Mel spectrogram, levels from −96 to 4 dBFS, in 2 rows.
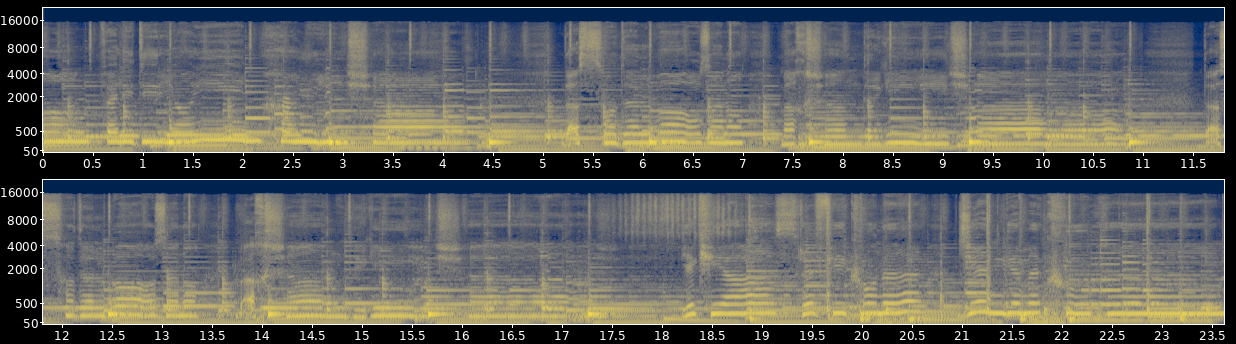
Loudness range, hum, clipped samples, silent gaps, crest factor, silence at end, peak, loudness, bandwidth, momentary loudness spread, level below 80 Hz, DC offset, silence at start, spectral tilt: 3 LU; none; under 0.1%; none; 12 dB; 0 s; 0 dBFS; -13 LUFS; 16 kHz; 6 LU; -28 dBFS; under 0.1%; 0 s; -5.5 dB/octave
